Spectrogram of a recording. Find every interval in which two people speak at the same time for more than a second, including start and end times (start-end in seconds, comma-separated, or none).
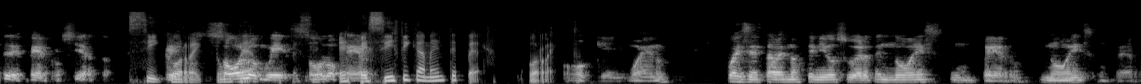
1.6-4.0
